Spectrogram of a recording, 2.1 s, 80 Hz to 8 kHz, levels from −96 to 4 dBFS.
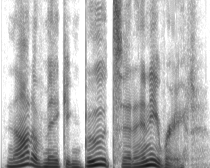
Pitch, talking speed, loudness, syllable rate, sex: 175 Hz, 200 wpm, -15 LUFS, 5.0 syllables/s, female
